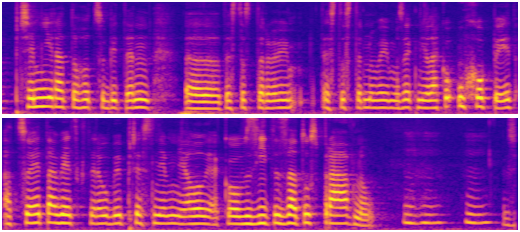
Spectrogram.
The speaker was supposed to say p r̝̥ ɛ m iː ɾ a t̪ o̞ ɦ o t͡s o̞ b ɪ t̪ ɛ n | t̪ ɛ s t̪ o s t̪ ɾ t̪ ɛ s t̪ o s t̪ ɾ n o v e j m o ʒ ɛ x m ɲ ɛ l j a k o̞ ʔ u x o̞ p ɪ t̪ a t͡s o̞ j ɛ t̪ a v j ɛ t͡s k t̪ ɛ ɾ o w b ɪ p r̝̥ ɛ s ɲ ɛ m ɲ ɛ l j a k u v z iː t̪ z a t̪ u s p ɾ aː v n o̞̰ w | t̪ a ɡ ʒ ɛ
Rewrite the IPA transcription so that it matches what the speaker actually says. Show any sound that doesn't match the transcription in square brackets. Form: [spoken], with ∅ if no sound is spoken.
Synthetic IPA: p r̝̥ ɛ m iː ɾ a t̪ o̞ ɦ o t͡s o̞ b ɪ t̪ ɛ n | t̪ ɛ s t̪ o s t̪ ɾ t̪ ɛ s t̪ o s t̪ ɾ n o v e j m o [z] ɛ [k] m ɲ ɛ l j a k o̞ ʔ u x o̞ p ɪ t̪ a t͡s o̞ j ɛ t̪ a v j ɛ t͡s k t̪ ɛ ɾ o w b ɪ p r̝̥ ɛ s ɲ ɛ m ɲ ɛ l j a k [o] v z iː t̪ z a t̪ u s p ɾ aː v n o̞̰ w | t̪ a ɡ ʒ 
